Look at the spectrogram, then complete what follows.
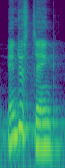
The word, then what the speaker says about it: interesting: Interesting. E silent. خلي بالنا الE بعد حرف T هنا silent. مش بتنطق.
